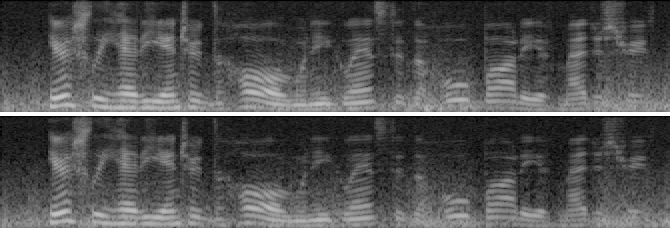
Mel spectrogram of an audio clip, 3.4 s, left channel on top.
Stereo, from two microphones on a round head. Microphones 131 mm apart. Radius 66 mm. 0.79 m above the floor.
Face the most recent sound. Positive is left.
turn(degrees=35)  # may be behind; listen again after turning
